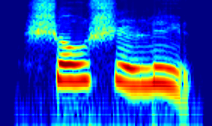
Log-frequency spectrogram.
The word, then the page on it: 收视率: shōu shì lǜ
